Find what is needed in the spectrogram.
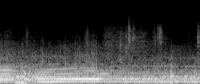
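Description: Mercedes-AMG GLE 53 Coupé's turbocharged inline-six pulling at about half throttle, heard from inside the cabin. The engine note climbs, dips with a low thump about a quarter second in as it shifts up, then holds steady and falls away about a second in as the throttle eases.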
